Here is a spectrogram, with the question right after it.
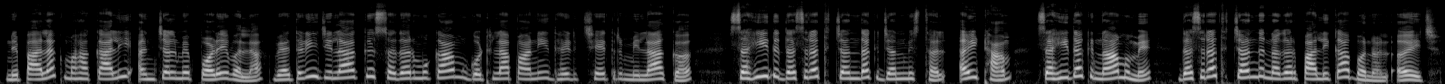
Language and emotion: Maithili, neutral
